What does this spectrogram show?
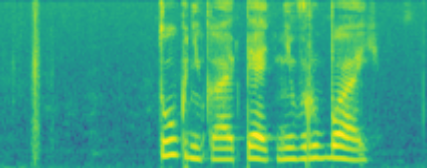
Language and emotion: Russian, angry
